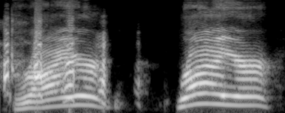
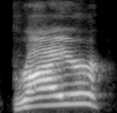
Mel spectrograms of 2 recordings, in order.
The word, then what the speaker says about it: Breyer: Breyer, it rhymes. Breyer, retire.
